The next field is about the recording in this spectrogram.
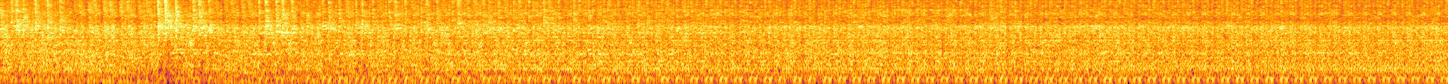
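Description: Loud, steady low thumping at a settled, even beat with no misses or knocks; the mower engine is idling healthily.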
